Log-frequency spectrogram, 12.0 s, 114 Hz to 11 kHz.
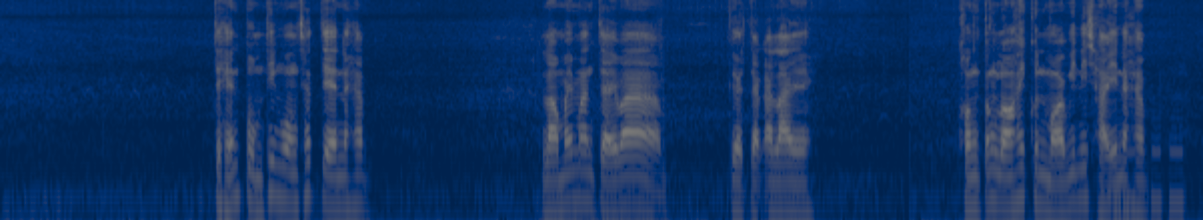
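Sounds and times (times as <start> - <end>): vehicle engine idling: 0.0 - 12.0
faint high chirps: 11.3 - 12.0.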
